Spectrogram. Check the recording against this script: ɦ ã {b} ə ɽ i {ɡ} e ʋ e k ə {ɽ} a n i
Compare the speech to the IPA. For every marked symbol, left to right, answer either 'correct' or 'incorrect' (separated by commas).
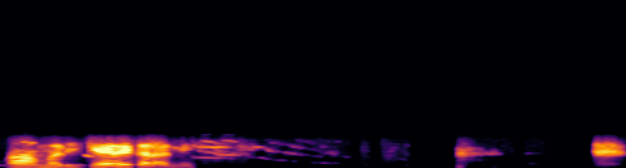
incorrect, incorrect, incorrect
